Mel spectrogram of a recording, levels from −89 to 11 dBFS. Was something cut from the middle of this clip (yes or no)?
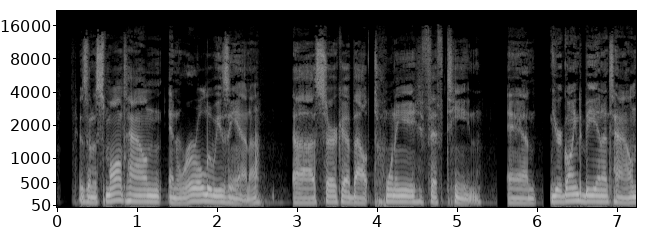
no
